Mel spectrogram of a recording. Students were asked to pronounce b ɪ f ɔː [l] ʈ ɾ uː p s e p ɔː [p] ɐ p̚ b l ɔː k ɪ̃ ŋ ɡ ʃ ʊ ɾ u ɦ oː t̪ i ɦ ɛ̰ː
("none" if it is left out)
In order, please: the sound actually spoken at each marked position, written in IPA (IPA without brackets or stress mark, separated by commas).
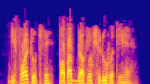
ɾ, p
